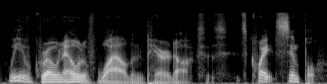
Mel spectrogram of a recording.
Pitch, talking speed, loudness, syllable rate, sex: 100 Hz, 200 wpm, -18 LUFS, 5.5 syllables/s, male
